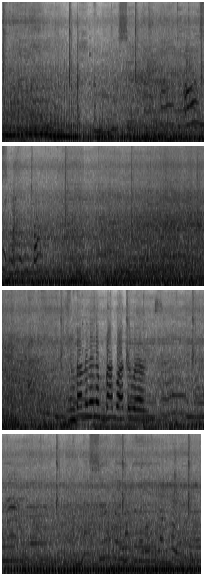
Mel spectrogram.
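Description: Motorcycles and tricycles drive past nearby.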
